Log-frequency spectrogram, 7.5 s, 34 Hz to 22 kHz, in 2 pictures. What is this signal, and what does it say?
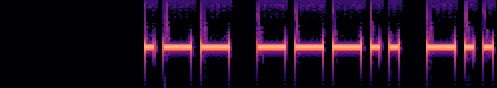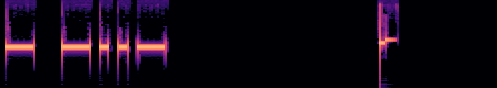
Morse code, heard as a keyed tone, about 17 wpm, 700 Hz. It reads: W8XX
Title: USA Call Signs - 4 Characters - 4x Character Spacing - 17wpm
